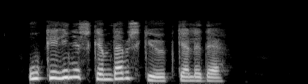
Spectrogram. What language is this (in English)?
Western Mari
